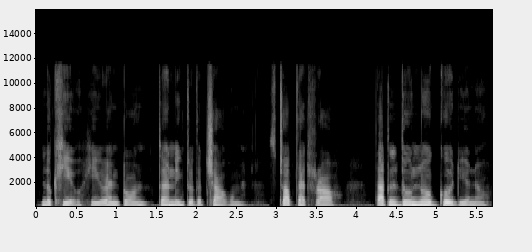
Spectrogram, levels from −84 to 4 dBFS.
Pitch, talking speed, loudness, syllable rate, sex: 175 Hz, 180 wpm, -19 LUFS, 4.6 syllables/s, female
